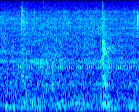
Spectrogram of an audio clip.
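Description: Quiet room tone, with a faint click about one and a half seconds in.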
